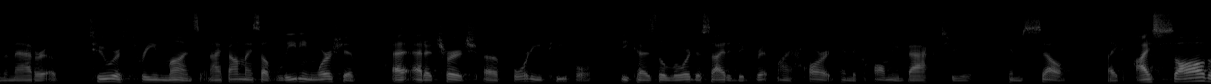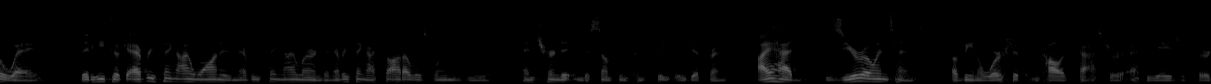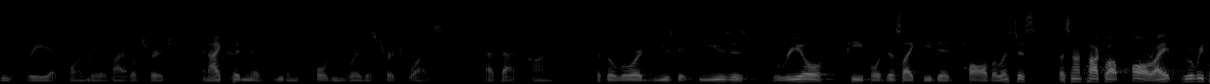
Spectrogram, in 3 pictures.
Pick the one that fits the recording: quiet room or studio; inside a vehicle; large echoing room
large echoing room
